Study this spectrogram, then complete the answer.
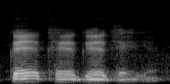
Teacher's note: ये सभी कंठ ध्वनियाँ हैं और इनका उच्चारण स्थान कंठ है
